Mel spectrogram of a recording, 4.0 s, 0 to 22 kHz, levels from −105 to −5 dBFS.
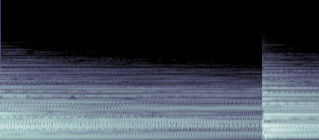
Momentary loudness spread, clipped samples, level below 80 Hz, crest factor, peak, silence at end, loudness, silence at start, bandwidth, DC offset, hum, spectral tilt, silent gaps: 18 LU; under 0.1%; -42 dBFS; 18 dB; -6 dBFS; 0 s; -25 LUFS; 0 s; 4.4 kHz; under 0.1%; none; -11.5 dB/octave; none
